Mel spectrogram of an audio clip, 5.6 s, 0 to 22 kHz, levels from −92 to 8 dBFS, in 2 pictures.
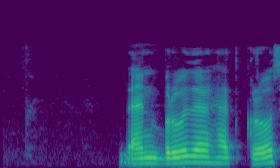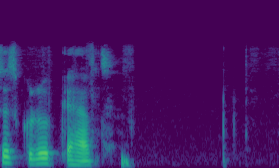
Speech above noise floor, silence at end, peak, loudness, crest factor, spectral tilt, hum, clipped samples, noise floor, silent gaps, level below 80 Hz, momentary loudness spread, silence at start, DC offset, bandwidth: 54 dB; 1.5 s; -6 dBFS; -24 LUFS; 20 dB; -6 dB/octave; none; under 0.1%; -78 dBFS; none; -66 dBFS; 20 LU; 1.2 s; under 0.1%; 7.6 kHz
